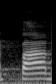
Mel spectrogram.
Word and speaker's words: pá: Titia não está falando errado, não, eu não engoli o Z. É pá mesmo, pá de trabalho.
